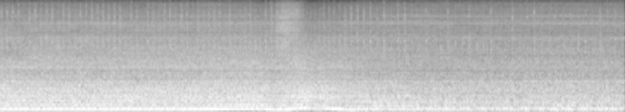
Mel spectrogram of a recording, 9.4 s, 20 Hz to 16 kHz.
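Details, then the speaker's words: 1971 Dodge Sweptline big-block V8 after fixing non-venting fuel tank and misadjusted float that flooded the crankcase with gas: loud, lumpy, uneven idle gradually steadying, heavy blue oil-smelling smoke from passenger-side bank; rough idle smoothing out. "Sounds like she's cleaning up a little bit. An awful lot of smoke off of that passenger side bank."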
